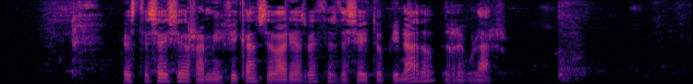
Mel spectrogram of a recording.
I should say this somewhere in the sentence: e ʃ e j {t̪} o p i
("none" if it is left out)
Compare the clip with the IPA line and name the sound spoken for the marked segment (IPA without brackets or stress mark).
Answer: t̪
